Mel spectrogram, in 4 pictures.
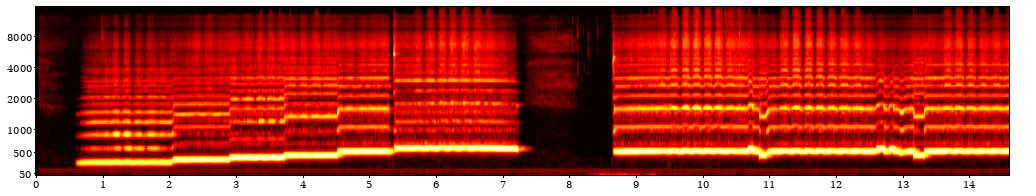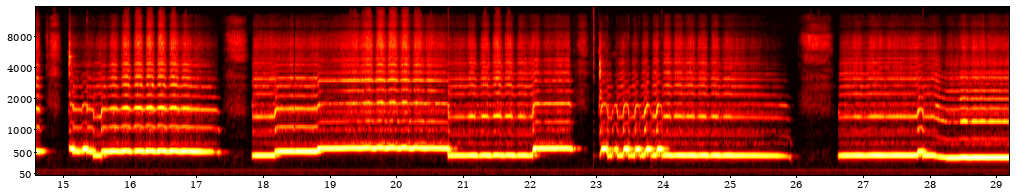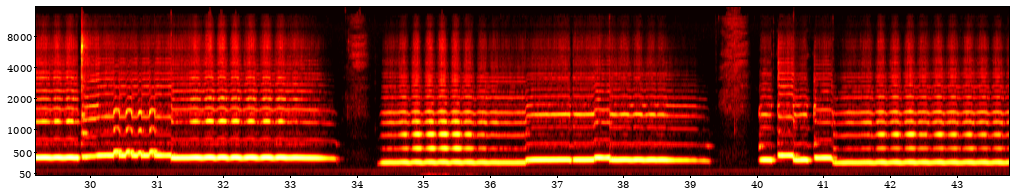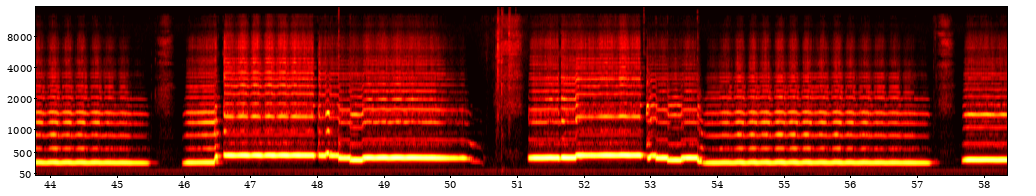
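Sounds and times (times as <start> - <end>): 
natural wood flute: 0.1 - 58.3.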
